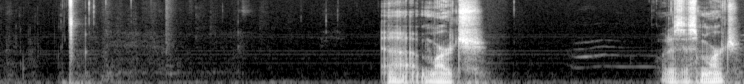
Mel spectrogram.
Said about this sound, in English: I have a cat meowing in the background.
